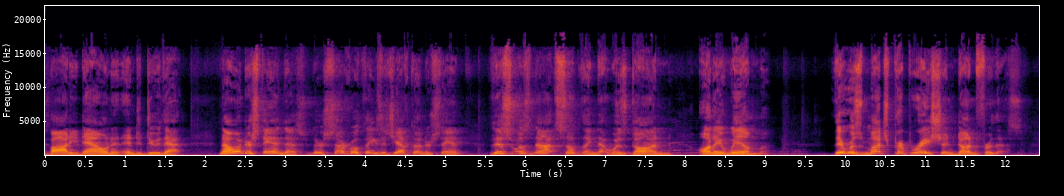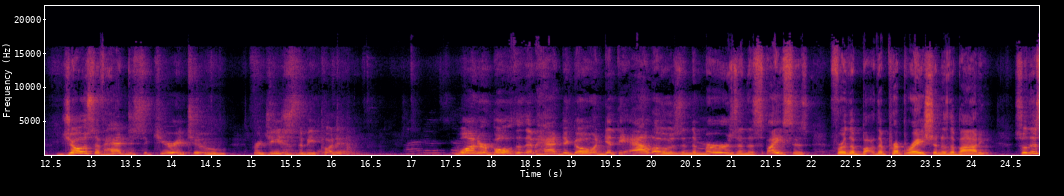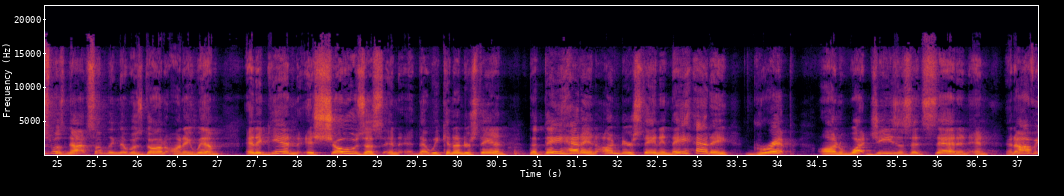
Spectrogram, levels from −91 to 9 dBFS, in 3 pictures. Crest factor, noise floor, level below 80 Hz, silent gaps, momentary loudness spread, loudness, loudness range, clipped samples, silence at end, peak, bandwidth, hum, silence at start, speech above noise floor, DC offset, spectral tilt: 18 dB; -51 dBFS; -60 dBFS; none; 12 LU; -20 LUFS; 4 LU; under 0.1%; 0 s; -2 dBFS; 18 kHz; none; 0 s; 31 dB; under 0.1%; -4.5 dB/octave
